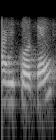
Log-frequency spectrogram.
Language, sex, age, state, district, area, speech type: Malayalam, female, 45-60, Kerala, Kozhikode, urban, conversation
